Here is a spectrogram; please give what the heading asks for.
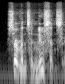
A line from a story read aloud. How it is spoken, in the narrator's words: exclaimed Jane, bounding into the topic with the exuberant plunge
